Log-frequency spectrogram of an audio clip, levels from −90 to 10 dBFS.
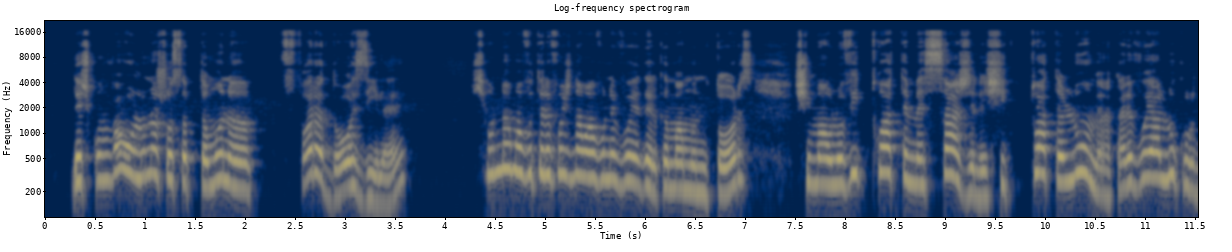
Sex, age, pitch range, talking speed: female, 20-39, 190-265 Hz, 175 wpm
